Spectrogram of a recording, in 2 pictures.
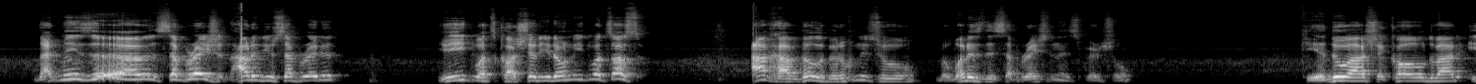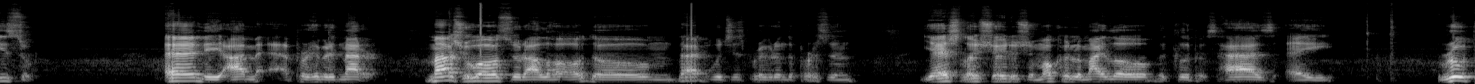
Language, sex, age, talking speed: English, male, 60-79, 85 wpm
